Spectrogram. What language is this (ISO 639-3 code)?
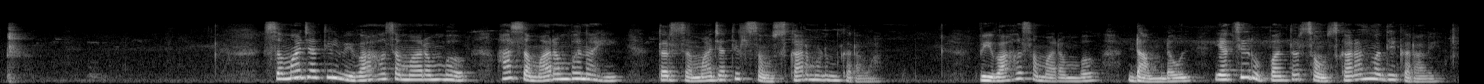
mar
